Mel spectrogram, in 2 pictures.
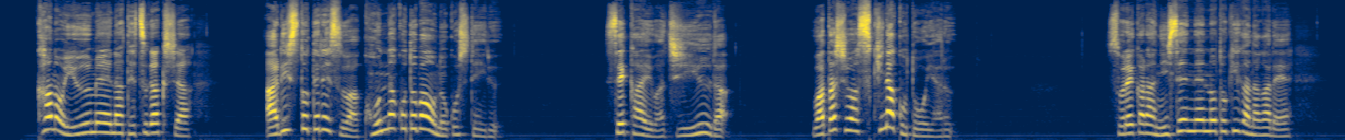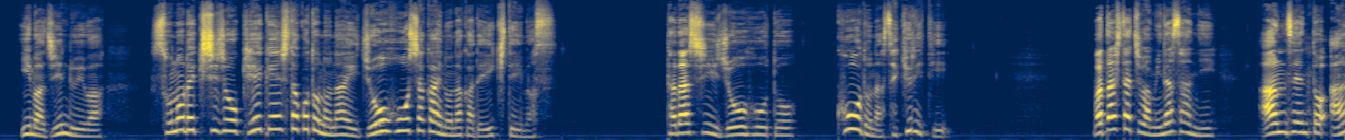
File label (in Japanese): CMナレーション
